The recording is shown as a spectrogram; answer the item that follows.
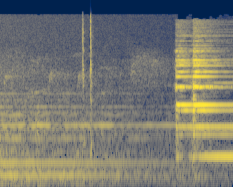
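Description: Subscribe-button animation sound effects: a bell-like chime fading out, two quick mouse clicks a little under a second in, then a bright bell chime near the end.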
